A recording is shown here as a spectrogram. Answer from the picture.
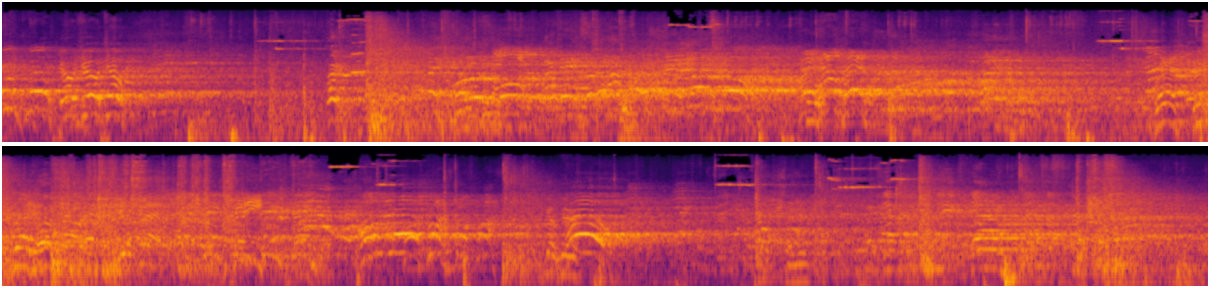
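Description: Players shouting and calling to each other through a broomball game, the voices echoing in a large rink, with sharp knocks every few seconds as sticks strike the ball.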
